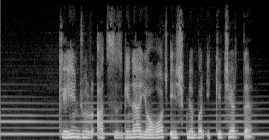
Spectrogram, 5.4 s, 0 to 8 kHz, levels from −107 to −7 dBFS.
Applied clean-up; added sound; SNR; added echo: none; Wind instrument, woodwind instrument; 11 dB; none.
